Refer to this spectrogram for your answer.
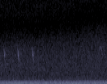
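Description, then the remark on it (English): A songbird gives a few brief, thin high flight call notes, three in quick succession and one more after a pause, faint over a steady low rumbling background. “That was the flight call of the second songster.”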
